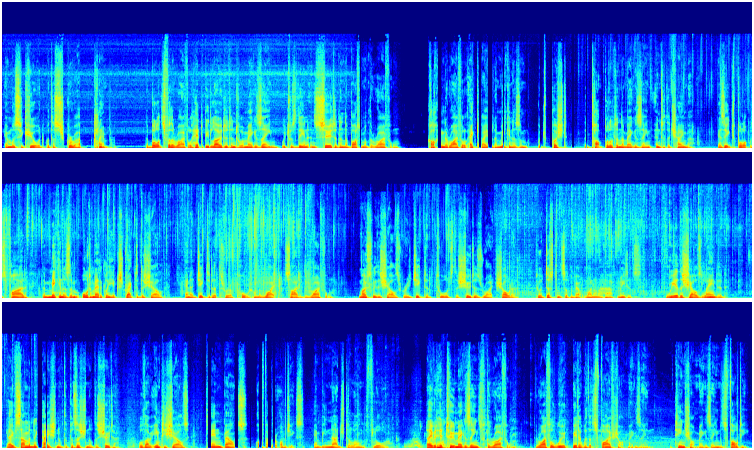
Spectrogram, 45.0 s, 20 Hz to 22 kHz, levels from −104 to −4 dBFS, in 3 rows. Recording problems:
household noises; faint; throughout; 25 dB below the speech
choppy; very; from 7 to 12 s, at 31 s and from 34 to 35 s; 15% of the speech affected

